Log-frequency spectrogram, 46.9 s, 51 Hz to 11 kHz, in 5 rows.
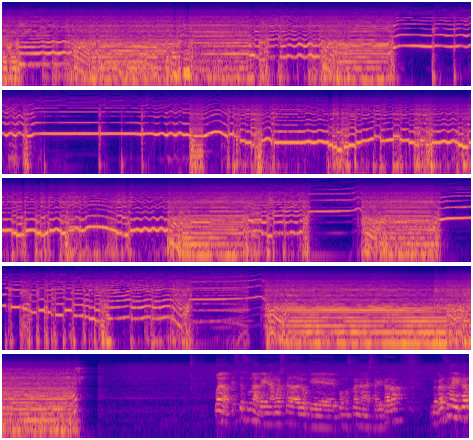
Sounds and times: Rock music: 0.0 - 39.2
Electric guitar: 0.0 - 40.6.

